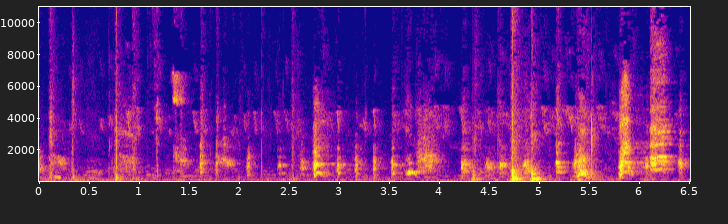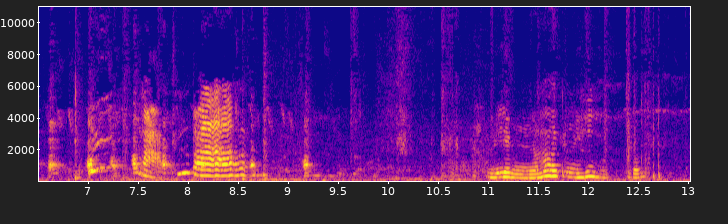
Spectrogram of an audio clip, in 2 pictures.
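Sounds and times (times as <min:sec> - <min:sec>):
hen clucking: 0:00.0 - 0:09.9
chicks peeping: 0:00.0 - 0:13.0.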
